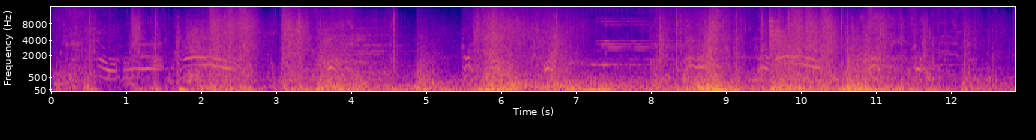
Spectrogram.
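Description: Giant spiders screech and hiss.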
